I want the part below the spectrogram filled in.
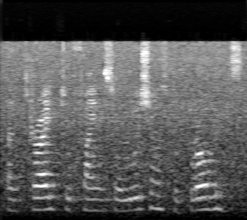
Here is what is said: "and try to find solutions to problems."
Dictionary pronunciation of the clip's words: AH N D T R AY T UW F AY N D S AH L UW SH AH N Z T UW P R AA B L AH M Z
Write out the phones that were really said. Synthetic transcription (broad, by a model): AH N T R AY T UW F AY N D S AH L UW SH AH N S T UW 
